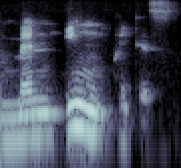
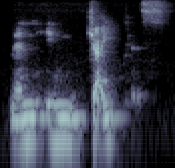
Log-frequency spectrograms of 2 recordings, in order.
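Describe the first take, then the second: First: The middle is said with an 'ing' sound. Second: The middle is said with an 'in-j' sound. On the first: The speaker calls it wrong. "This is not meningitis" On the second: The speaker calls it right. "it is more like um, men in gitis"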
